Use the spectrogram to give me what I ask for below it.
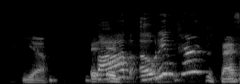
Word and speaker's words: Odenkirk: Bob Odenkirk?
